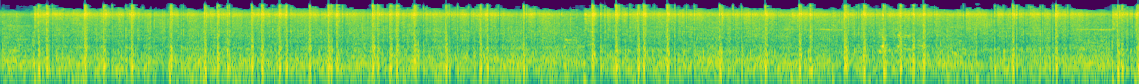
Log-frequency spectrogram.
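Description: Aerial fireworks display: shells bursting in a rapid, unbroken barrage of bangs and crackles, several reports a second.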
